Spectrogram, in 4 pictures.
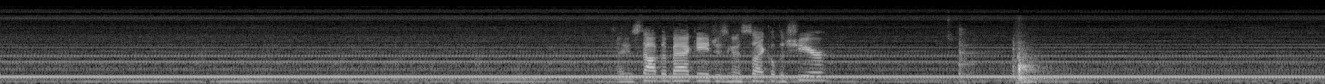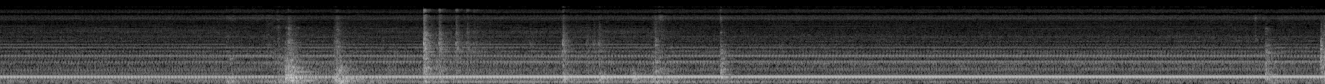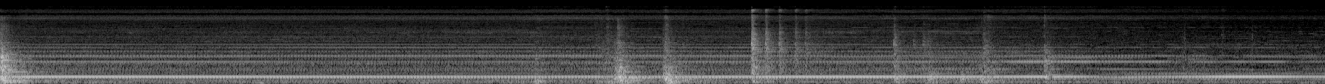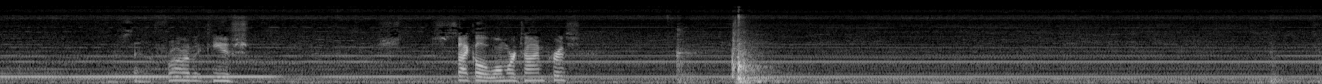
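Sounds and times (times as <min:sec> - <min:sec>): hydraulic pump humming: 0:00.0 - 0:52.9.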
